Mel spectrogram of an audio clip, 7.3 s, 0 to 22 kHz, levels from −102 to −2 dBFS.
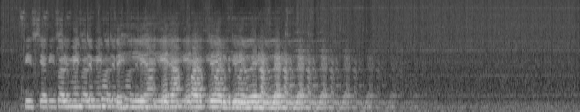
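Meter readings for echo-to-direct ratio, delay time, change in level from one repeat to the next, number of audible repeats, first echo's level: -2.5 dB, 0.29 s, -5.5 dB, 6, -4.0 dB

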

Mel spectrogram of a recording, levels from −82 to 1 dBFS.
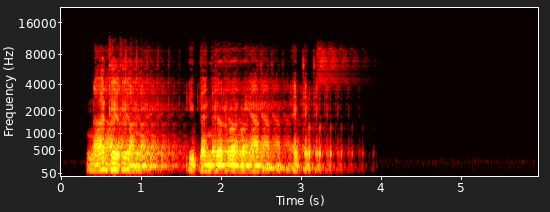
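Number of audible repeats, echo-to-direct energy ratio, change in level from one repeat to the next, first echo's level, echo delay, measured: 5, -3.5 dB, -6.5 dB, -4.5 dB, 0.134 s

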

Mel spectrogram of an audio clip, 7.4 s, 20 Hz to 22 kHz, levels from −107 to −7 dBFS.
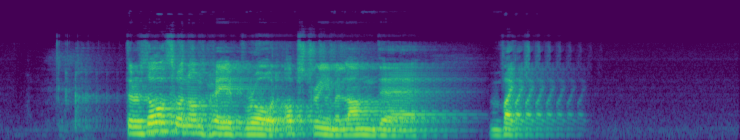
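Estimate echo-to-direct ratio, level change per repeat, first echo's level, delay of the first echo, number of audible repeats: -9.0 dB, -5.0 dB, -10.5 dB, 0.104 s, 6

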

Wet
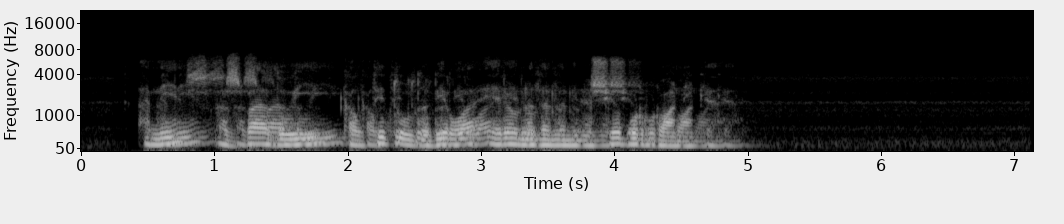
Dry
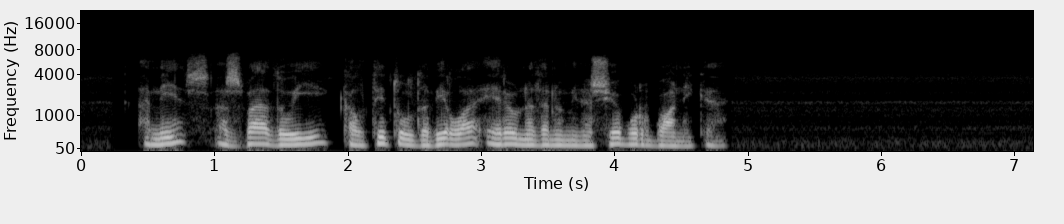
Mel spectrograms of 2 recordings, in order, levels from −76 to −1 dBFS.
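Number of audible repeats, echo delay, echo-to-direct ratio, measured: 3, 0.131 s, -6.0 dB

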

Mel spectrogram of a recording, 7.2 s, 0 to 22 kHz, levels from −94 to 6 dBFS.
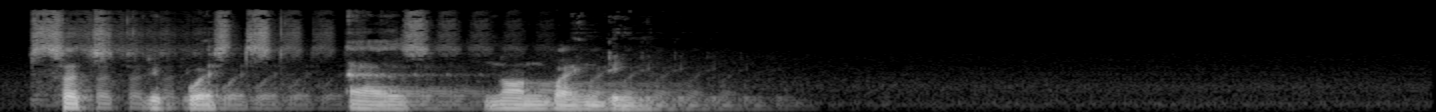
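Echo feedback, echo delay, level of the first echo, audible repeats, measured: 56%, 0.164 s, -18.0 dB, 4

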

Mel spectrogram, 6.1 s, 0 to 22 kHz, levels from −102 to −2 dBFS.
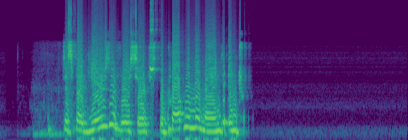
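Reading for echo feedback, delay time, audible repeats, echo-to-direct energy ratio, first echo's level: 27%, 68 ms, 2, -19.0 dB, -19.5 dB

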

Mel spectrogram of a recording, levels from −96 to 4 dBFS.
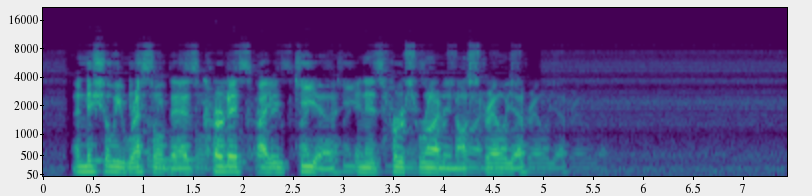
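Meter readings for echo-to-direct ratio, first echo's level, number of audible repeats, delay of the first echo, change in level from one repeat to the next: -15.0 dB, -15.0 dB, 2, 0.42 s, -13.0 dB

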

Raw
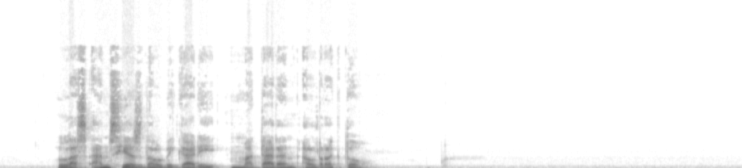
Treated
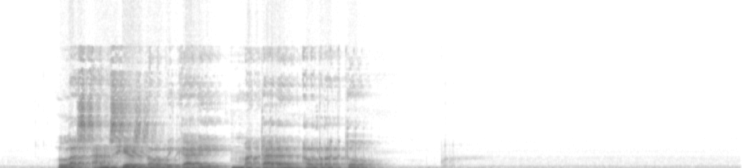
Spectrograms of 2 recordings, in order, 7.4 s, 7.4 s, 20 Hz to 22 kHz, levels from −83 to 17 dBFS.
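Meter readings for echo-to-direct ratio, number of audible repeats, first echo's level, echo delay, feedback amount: -4.0 dB, 4, -4.5 dB, 80 ms, 37%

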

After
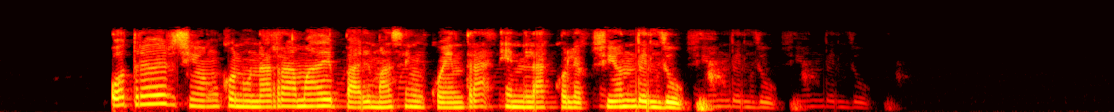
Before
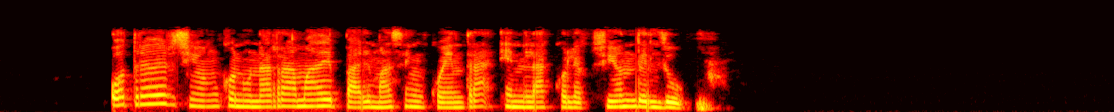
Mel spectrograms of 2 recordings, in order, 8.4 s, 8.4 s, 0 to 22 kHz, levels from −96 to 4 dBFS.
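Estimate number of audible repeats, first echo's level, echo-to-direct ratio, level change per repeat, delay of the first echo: 1, -22.5 dB, -22.5 dB, no steady repeat, 0.704 s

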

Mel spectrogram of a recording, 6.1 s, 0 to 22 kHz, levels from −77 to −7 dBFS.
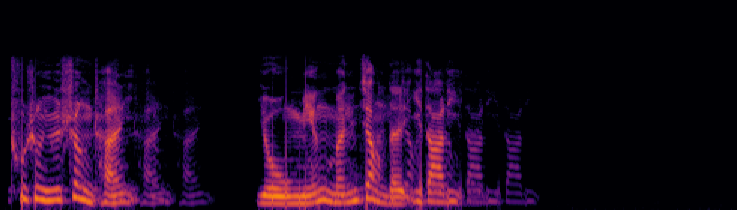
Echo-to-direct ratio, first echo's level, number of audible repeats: -16.5 dB, -17.5 dB, 2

